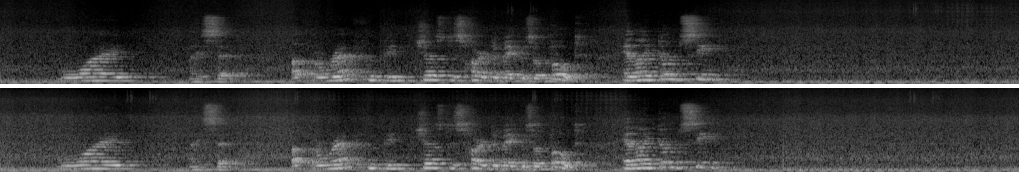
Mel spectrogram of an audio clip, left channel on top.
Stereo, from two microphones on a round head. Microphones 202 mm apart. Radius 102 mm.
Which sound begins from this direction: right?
A man speaking, at 0.6 s.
